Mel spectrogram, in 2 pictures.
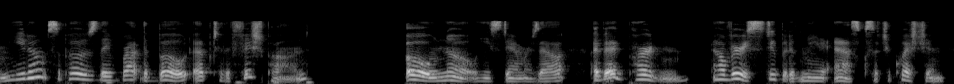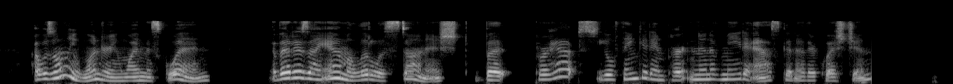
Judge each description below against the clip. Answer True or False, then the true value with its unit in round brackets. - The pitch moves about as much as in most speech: False (6.2 semitones)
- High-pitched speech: True (220 Hz)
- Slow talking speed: False (175 wpm)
